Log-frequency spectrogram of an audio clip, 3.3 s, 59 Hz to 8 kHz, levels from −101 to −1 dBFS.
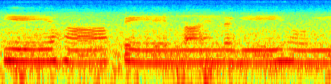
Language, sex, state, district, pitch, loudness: Hindi, male, Haryana, Rohtak, 215 Hz, -15 LUFS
